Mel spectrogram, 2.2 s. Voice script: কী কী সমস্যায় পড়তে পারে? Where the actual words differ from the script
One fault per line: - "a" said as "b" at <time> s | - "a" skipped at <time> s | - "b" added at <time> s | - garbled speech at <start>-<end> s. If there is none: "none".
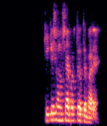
- "হতে" added at 1.6 s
